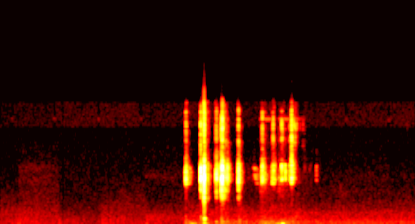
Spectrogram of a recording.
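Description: A brief burst of rapid clicking and rattling, lasting about a second from roughly halfway through, heard over an online-meeting microphone after near silence.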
